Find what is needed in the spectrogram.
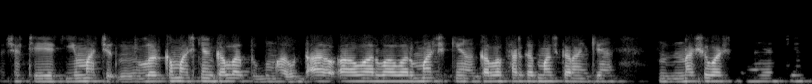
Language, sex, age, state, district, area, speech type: Kashmiri, male, 18-30, Jammu and Kashmir, Ganderbal, rural, conversation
